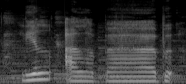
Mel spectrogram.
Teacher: Nah, untuk penjelasan qalqalah kubronya, karena salah satu huruf qalqalah yaitu ba berada di akhir kalimat sehingga diwaqafkan dan dibaca secara memantul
